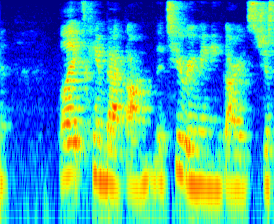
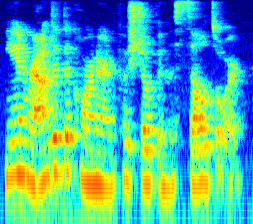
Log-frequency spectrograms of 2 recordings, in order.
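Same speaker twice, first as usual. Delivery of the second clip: usual speaking voice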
